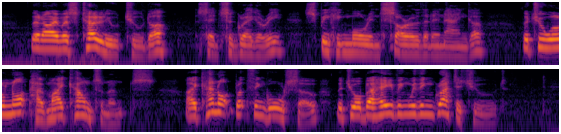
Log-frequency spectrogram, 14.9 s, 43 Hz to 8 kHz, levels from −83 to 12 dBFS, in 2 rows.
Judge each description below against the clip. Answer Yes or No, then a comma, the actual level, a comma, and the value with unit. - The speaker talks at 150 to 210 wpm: No, slow, 135 wpm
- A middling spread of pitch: No, wide, 8.2 semitones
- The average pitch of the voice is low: No, medium, 150 Hz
